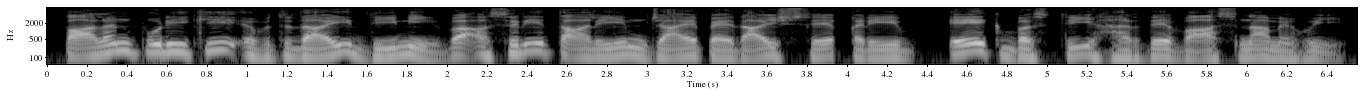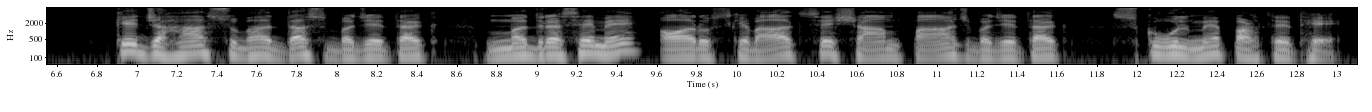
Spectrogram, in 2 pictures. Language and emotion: Urdu, neutral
